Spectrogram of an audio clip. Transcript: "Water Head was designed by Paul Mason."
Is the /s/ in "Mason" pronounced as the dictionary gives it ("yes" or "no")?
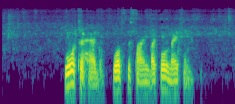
no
